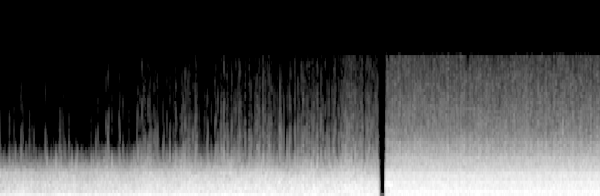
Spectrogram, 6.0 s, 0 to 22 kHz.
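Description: AM medium-wave reception on a TEF6686 radio tuner: loud static and noise with a low buzzing hum while it sits on weak channels. About four seconds in, the sound drops out for an instant as the tuner steps to another frequency, then comes back as steady hiss with a buzzing whine.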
